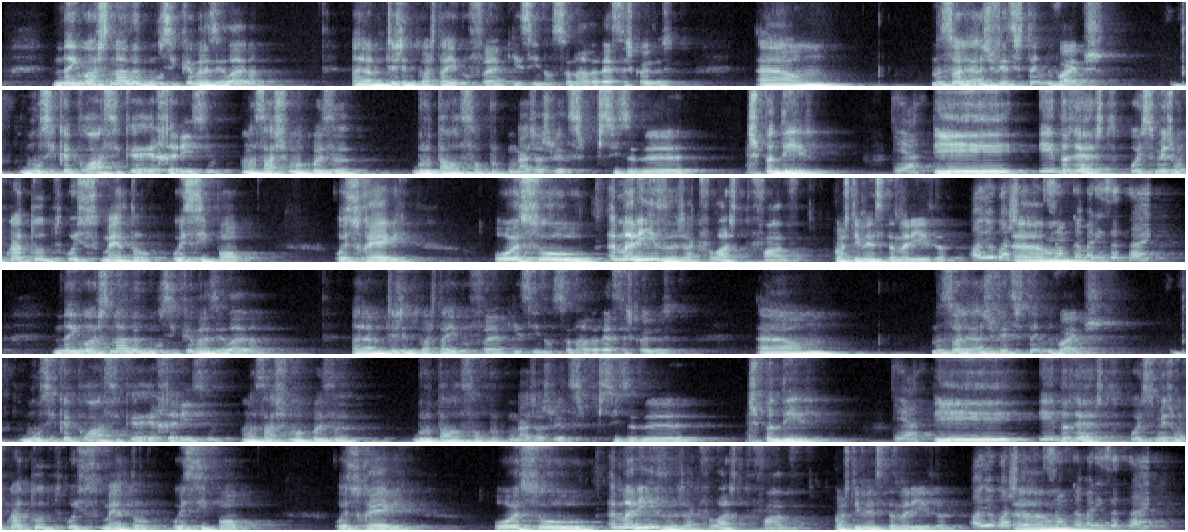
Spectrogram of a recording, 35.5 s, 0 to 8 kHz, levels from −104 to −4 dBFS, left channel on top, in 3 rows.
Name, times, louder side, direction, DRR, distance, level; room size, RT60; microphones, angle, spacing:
voice 1, 0.1-2.7 3.5-6.7 7.5-8.6 9.3-11.0 11.7-15.4 15.9-18.8 19.3-20.1 21.1-26.1 27.0-27.8 28.6-31.6 32.0-33.2 33.8-34.6, left 3 dB, 50° left, 0.9 m, -20 dB
voice 2, 20.7-21.1 33.4-35.1, left 2 dB, 15° left, 1.2 m, -28 dB
26.5 x 16.0 x 6.8 m
head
